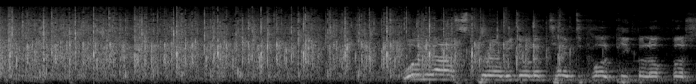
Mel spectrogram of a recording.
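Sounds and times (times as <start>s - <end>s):
audience applause: 0.0s - 5.8s
speech: 4.0s - 6.9s.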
